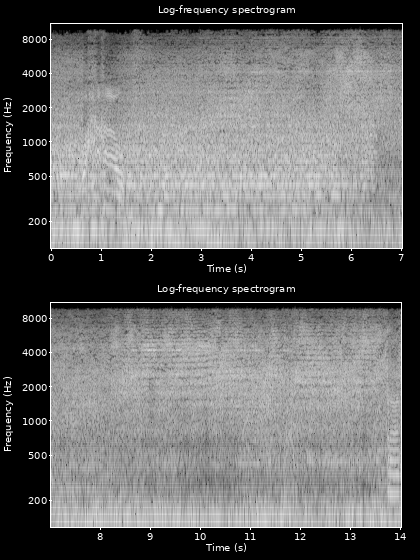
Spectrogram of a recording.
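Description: A loud, steady aircraft engine roar at Manchester Airport, with a droning propeller-like tone early on that thins into broad rushing noise, and people talking over it.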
